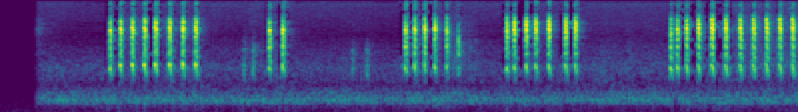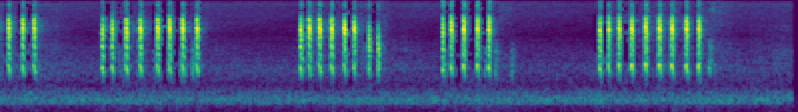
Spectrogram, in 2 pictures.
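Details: Ruby-crowned Kinglet (Regulus calendula) in winter on the Mendocino Coast gives its agitated call, dry rapid high chattering bursts of ticks, usually meaning you are in its territory and it wants you to leave; low steady hum behind.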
